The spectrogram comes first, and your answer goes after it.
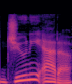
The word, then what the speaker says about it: Juniata: Folks in Cabaris County, NC want to hear Cabaris and it's Juniata for Juniata County, PA. A bit earlier in the past hour, General North Carolina chat and the DMV were also very active. Juniata, I think I said Wanita, my bad.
